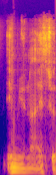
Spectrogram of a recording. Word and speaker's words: immunized: Also eine Formulierung zu wählen, äh, I am immunized, immunized, immunized wird es ausgesprochen, also immunisiert auf Deutsch, ähm, auf die Frage, ob man denn geimpft sei.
